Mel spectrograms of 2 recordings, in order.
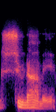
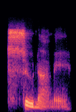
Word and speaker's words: tsunami: sound in uh right we're used to pronouncing tsunami right with the t is silent uh but in japanese right that's it's not silent right that t is in front of there for absolutely for a reason right but we don't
